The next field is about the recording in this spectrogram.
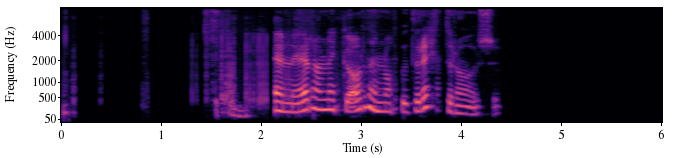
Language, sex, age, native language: Icelandic, female, 70-79, Icelandic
